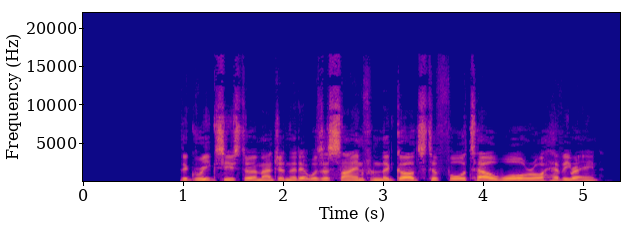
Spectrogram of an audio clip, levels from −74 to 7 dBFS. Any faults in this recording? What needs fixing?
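At 4.84 to 4.89 s the speech jumps ahead because compressed frames are skipped: about two frames, roughly a tenth of a second, which fits frames of about 43 ms. On a spectrogram, harmonics break off and resume slightly misaligned at a vertical seam, and the waveform envelope steps abruptly. Verify file integrity and use reliable, error-protected delivery so that no frames go missing or get rejected as damaged.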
